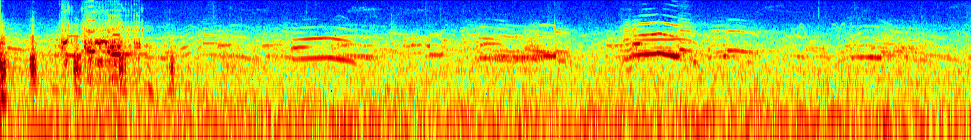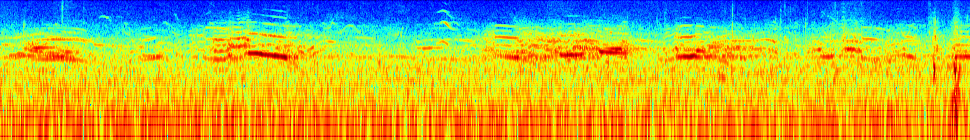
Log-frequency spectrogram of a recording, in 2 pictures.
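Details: Chilean flamingos at Tracy Aviary, Salt Lake City, Utah, one doing head-turning courtship moves: a dense, overlapping goose-like chorus of nasal honks over a steady low rumble.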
